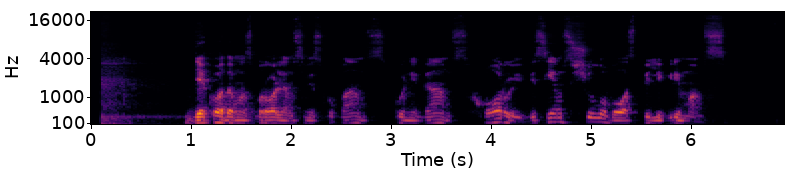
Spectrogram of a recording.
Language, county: Lithuanian, Kaunas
